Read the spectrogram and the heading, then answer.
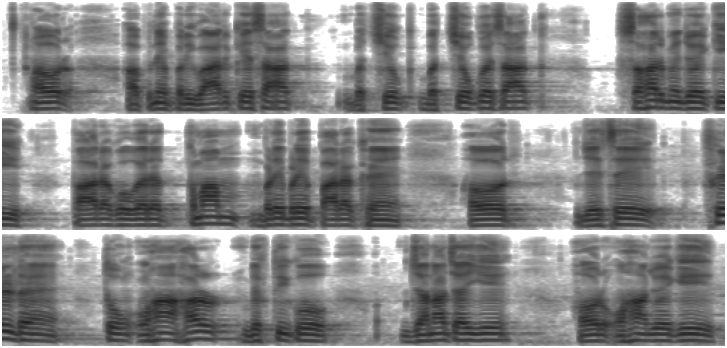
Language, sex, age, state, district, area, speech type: Hindi, male, 45-60, Uttar Pradesh, Varanasi, rural, spontaneous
